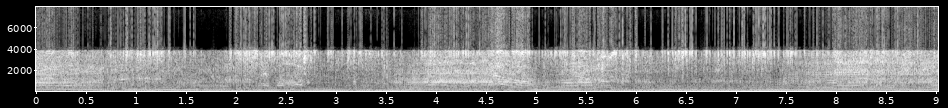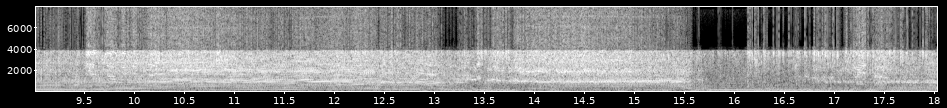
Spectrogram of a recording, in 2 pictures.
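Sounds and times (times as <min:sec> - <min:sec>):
car engine revving from inside cabin: 0:03.2 - 0:13.1.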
